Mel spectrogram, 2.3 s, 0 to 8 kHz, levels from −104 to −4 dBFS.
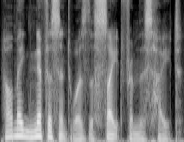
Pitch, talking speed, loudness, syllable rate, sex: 95 Hz, 210 wpm, -21 LUFS, 4.9 syllables/s, male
